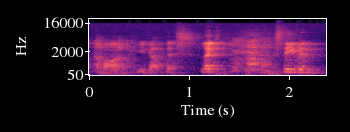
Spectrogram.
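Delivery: normal talking voice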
